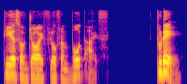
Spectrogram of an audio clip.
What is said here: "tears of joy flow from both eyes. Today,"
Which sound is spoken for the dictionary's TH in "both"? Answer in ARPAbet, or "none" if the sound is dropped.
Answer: T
